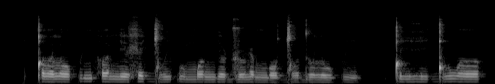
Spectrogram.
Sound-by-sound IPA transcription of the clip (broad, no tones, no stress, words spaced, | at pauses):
ǃɤ lopiŋhɤ niʂiɡ͡ǀui̯ɓu mɤŋiu̯ ɖ͡ʐuɳɤ ŋoɡ͡ǀod̪u lupi | ǃi ɦiɡ͡ǃu wɤ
